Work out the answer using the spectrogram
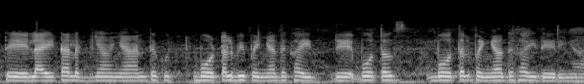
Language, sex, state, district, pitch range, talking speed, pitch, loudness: Punjabi, female, Punjab, Fazilka, 175-190 Hz, 175 wpm, 185 Hz, -16 LUFS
